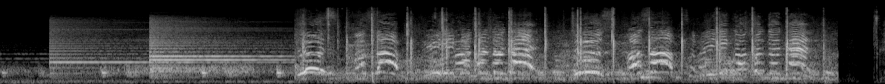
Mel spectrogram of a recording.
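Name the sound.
crowd chanting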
